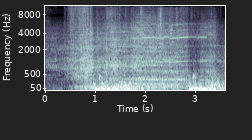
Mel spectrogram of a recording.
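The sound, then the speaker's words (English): A car engine accelerates under a flyover, rising from quiet into a loud, steady roar that holds and then swells again near the end. “Chev accelerates under a flyover.”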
